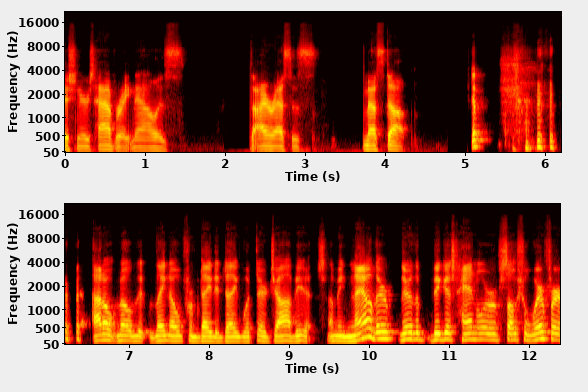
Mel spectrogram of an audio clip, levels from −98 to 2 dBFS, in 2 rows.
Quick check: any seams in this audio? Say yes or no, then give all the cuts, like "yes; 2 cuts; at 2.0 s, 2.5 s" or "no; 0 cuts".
yes; 1 cut; at 6.5 s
